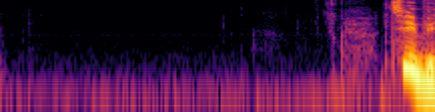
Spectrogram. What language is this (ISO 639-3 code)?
dan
